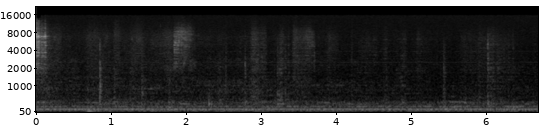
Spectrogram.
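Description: Faint handling sounds of tightening a faucet's mounting nut and bracket under a sink: a sharp click at the start, then scattered light clicks and scrapes, over a steady low hum.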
